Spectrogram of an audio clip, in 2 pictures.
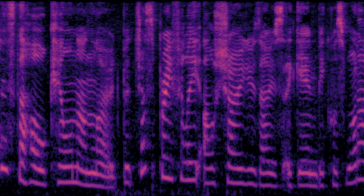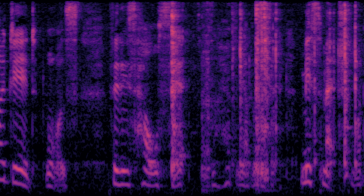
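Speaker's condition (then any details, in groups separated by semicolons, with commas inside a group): No condition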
